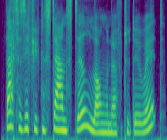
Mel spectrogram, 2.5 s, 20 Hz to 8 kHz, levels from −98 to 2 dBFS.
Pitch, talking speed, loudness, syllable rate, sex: 245 Hz, 285 wpm, -18 LUFS, 5.6 syllables/s, female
